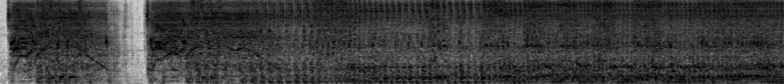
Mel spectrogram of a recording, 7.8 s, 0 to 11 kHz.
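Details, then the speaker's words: Sunl 110cc ATV, revived after being seized and abandoned, fuel system redone, brake engaged, neutral, no choke set: starter whirs, pause, then the single catches first try and settles into a steady, even idle. "should have set the choke anyway it seems to sit there and idle well"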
